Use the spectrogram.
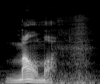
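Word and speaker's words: Malmö: I've recently learned that Malmo is not actually pronounced Malmo it's pronounced Malmo there is no second a in that Sweden yes honestly all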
